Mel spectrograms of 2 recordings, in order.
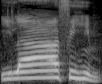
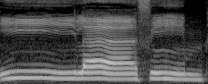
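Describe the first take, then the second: First: The opening vowel is short, not drawn out. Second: The opening vowel is drawn out long. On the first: The speaker calls it wrong. "হামজাকে এখানে টেনে পড়ে না" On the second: The speaker calls it right. "হামজাকে অবশ্যই এক আলিফ টেনে পড়তে হবে"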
